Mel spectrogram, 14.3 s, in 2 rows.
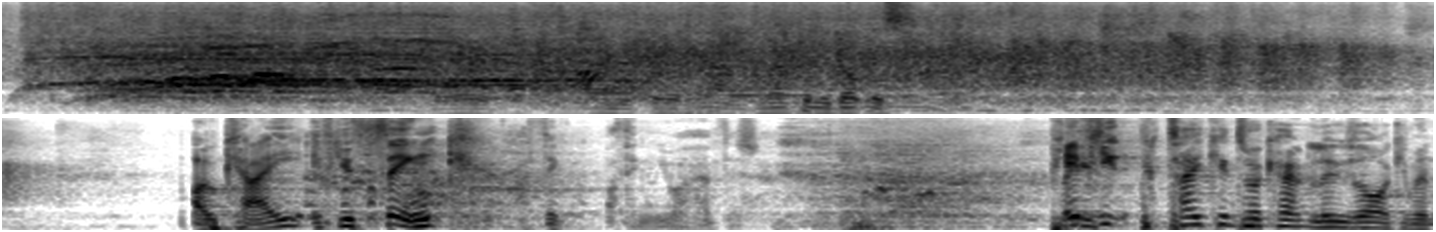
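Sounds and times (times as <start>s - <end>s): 
scattered cheers: 0.0s - 4.9s
live audience applauding: 0.0s - 7.6s
speech: 4.3s - 4.7s, 8.2s - 11.8s, 12.4s - 14.3s
laughter: 8.5s - 10.4s, 11.0s - 13.0s.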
